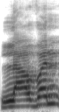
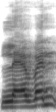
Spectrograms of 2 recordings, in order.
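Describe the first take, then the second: First: The first vowel sounds like a. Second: The first vowel sounds like e. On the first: It follows the written spelling. "ലവൻ എന്ന് എഴുതിയിട്ട്" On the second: It is the everyday spoken form. "ലെവൻ എന്ന് വായിക്കുന്നു"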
